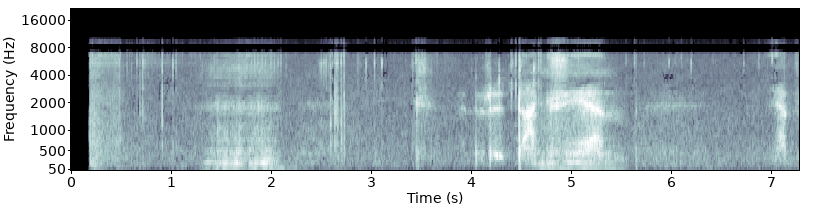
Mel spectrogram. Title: snoring at Fanfest 2013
